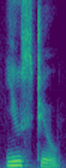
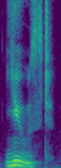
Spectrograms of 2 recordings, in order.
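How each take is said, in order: First: The s is voiceless, sounding like s. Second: The s is voiced, sounding like z. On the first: Something done habitually in the past. "文章で使うとused to。S になります" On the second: Second-hand, not new. "単体でused のZ の発音"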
